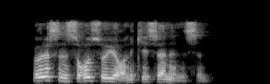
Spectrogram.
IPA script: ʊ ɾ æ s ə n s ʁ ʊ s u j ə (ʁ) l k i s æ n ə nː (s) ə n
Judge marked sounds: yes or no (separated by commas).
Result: yes, yes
